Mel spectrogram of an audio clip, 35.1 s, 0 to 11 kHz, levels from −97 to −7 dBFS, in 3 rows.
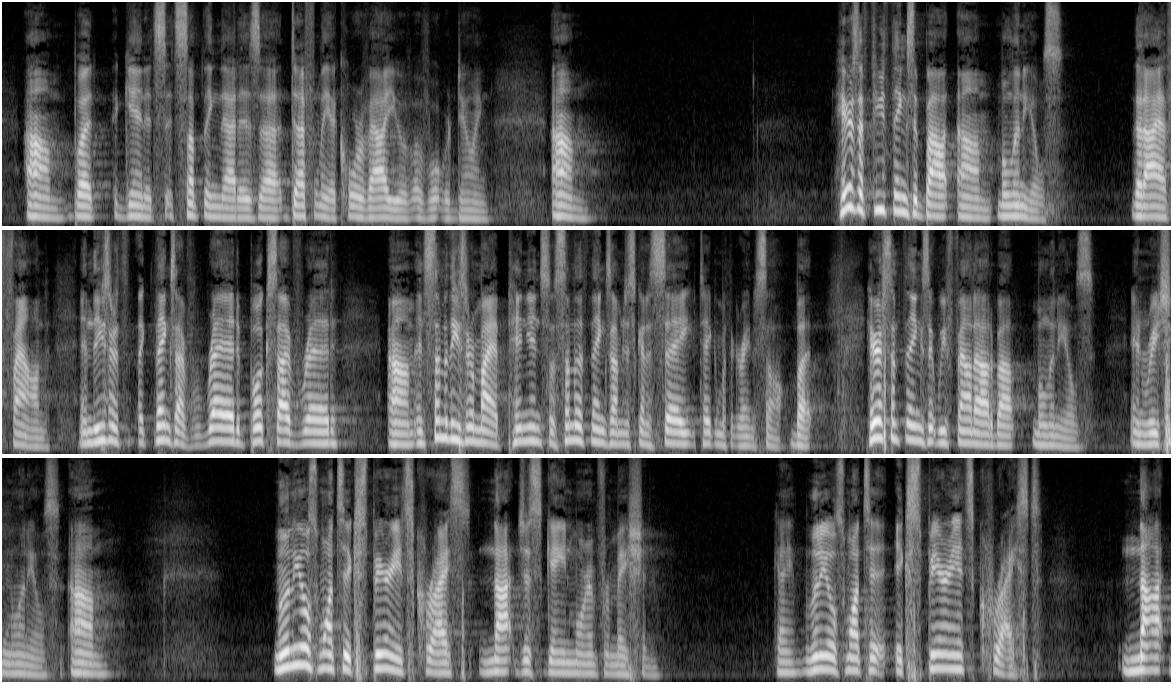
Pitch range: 140-180 Hz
